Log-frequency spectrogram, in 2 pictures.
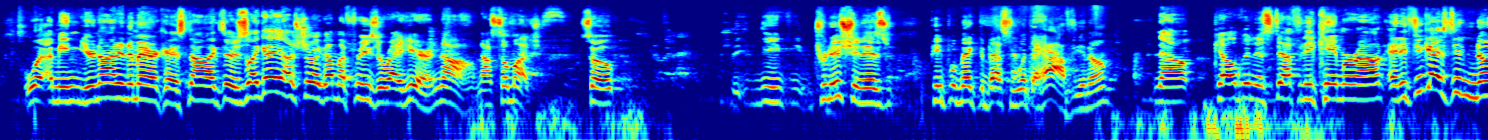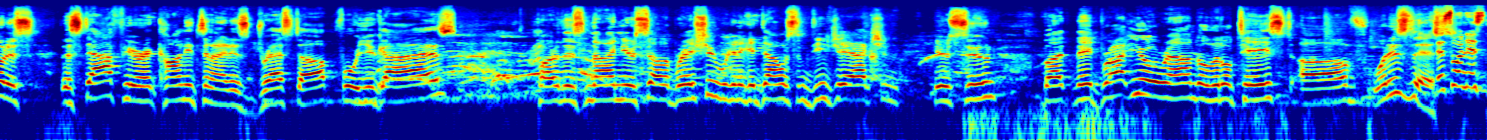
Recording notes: Caña Rum Bar is much more than just one of the places that we record our podcasts; it's also Los Angeles' premiere spot to experience some of the most unique rums from around the world. This episode was recorded on the night of Caña's 9th anniversary.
